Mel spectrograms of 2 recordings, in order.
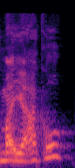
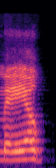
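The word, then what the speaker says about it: Maiocco: It's pronounced Mayako. I don't know, man. I can't. Matt Mayo.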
